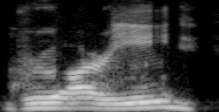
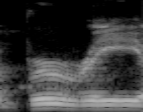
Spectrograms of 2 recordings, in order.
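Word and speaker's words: Brewre: first and foremost uh brewery or brewery um i whenever it's a recording i always try and spell it out so people can understand it uh it's b-r-e-w-r-e so it's to play on words with a brewery where people make beer and drink beer and the last two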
